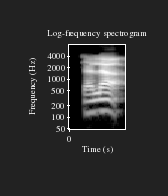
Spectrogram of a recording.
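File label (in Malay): "kalak", Malay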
